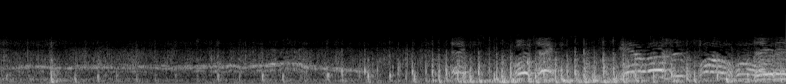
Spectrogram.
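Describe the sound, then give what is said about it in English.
Hooves of saddled horses clip-clop in an irregular patter that thickens and grows louder midway as several riders set off together, with a faint tonal murmur early on. “Got your horses all saddled and ready.”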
